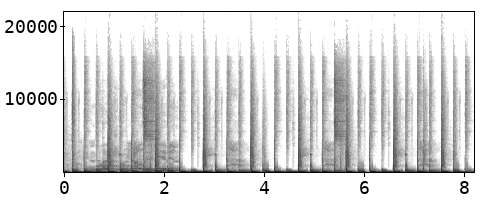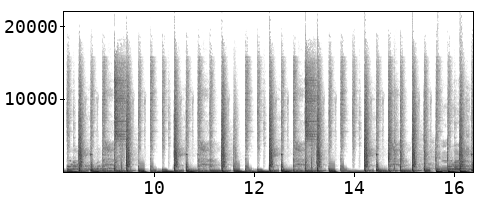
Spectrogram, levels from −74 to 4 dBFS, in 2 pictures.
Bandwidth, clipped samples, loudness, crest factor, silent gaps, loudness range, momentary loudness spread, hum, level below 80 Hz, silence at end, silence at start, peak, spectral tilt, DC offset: 17.5 kHz; under 0.1%; -13 LUFS; 10 dB; none; 4 LU; 7 LU; none; -12 dBFS; 0 s; 0 s; 0 dBFS; -4.5 dB/octave; under 0.1%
